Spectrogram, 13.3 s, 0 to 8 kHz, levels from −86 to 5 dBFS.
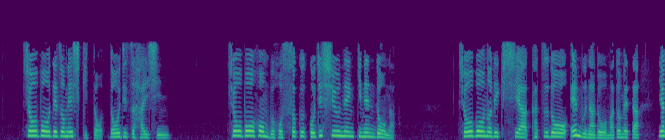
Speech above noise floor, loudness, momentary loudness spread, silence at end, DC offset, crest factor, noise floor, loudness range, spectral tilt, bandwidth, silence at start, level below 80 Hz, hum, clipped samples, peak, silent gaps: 52 dB; -24 LUFS; 11 LU; 0 s; under 0.1%; 18 dB; -76 dBFS; 4 LU; -10 dB/octave; 5.8 kHz; 0.5 s; -70 dBFS; none; under 0.1%; -8 dBFS; none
